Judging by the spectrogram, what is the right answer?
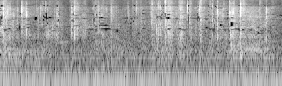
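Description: Crinkling and tearing of a small plastic sachet holding the charging cable for a Redmi Smart Band Pro, close and quiet, with soft crackles and a few sharper rips spread over a few seconds.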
